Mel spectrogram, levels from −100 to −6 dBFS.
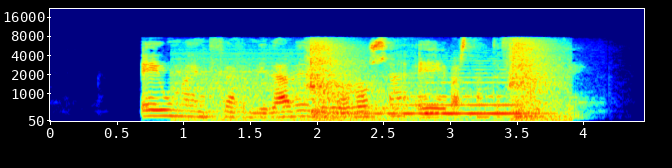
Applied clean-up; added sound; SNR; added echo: none; Mechanisms; -2 dB; none.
